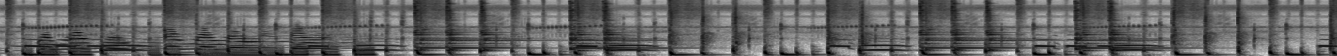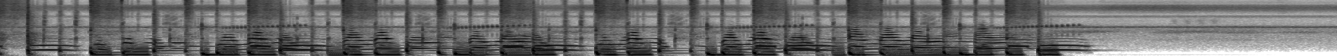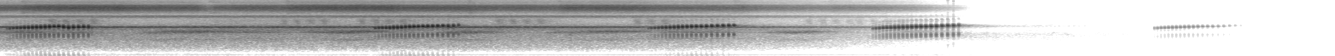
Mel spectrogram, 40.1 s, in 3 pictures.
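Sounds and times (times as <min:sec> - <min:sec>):
instrumental music: 0:00.0 - 0:24.3.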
